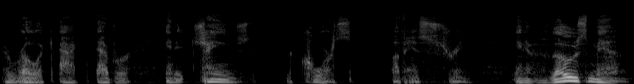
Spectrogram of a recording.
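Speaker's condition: Cleft lip and palate; congenital

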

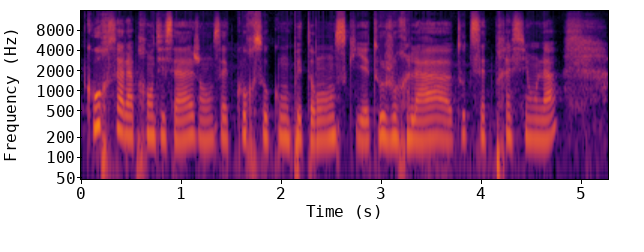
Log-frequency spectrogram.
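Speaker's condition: No condition

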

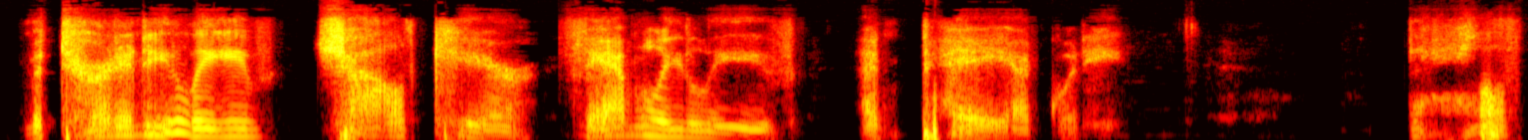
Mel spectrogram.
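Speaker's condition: Spasmodic dysphonia; on Botox treatment

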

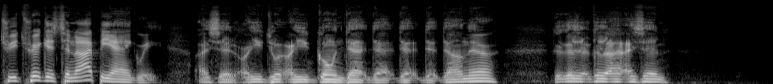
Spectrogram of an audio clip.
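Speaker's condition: Stuttering; long-standing stutter since college years, always stuttered in job interviews; part-word and whole-word repetitions, fluent when telling stories, doing characters or imitating people; repeated sounds, repeated words

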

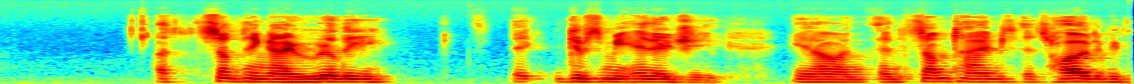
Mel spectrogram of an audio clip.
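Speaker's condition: Cleft lip and palate; congenital cleft lip and palate, cause unknown, missing muscles, dental problems, 40+ surgeries incl. multiple jaw; nut bar (likely Nuss bar) currently placed in chest, latest surgery

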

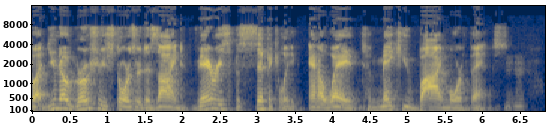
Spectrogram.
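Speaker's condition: Cleft lip and palate; surgically repaired

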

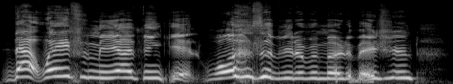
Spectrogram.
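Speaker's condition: Cerebral palsy; 7-year-old powered chair

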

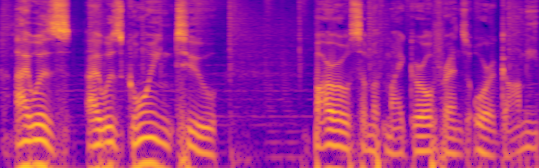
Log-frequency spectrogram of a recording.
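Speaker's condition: No condition

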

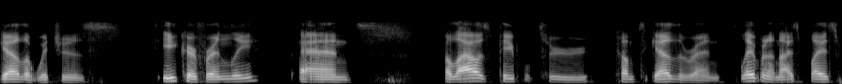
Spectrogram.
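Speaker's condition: Duchenne muscular dystrophy; genetic

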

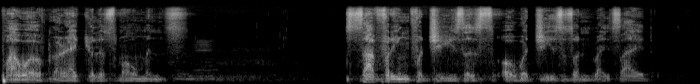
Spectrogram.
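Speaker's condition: Total laryngectomy; three years post-op, six operations in 18 months, surgeon Dr. Khalil Ismail, surgery four days post-diagnosis

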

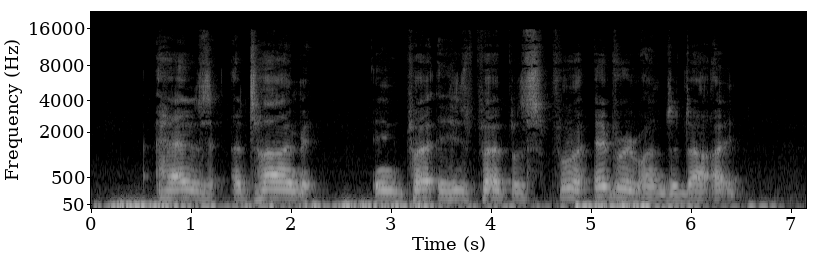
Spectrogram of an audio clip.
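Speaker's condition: Dystonia and cerebral palsy; hard-to-diagnose

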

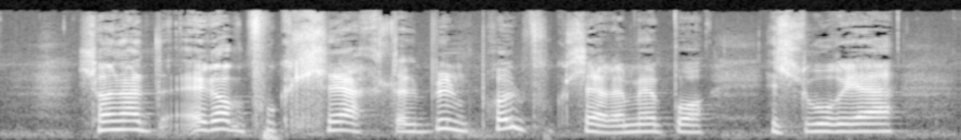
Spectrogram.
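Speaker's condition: Cerebral palsy; uses a walking stick

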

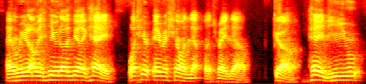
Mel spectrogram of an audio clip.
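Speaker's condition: Bilateral cleft lip; left hearing loss

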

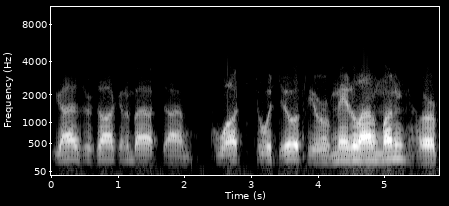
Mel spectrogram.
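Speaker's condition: Traumatic brain injury; does not talk well on phone, hosts mistook speech for sounding drunk

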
